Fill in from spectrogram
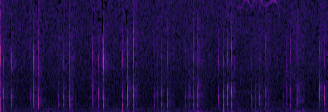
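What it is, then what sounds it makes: Silicone pop-it fidget toy. A small, flexible, rainbow-coloured silicone pop-it fidget toy is held in both hands while its hollow bubbles are pressed and popped with the fingertips and the toy is tapped with nails. About nineteen quiet, irregular pops and clicky taps sound over four seconds, each with a soft low thud and a very short decay.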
